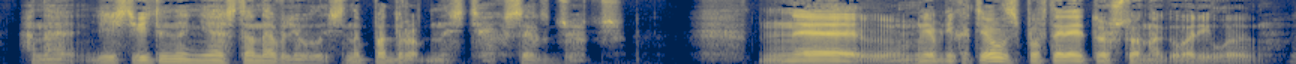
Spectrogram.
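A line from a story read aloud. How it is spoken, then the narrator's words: Embarrassed mutter. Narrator (Russian): смущенно пробормотал сэр Джордж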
